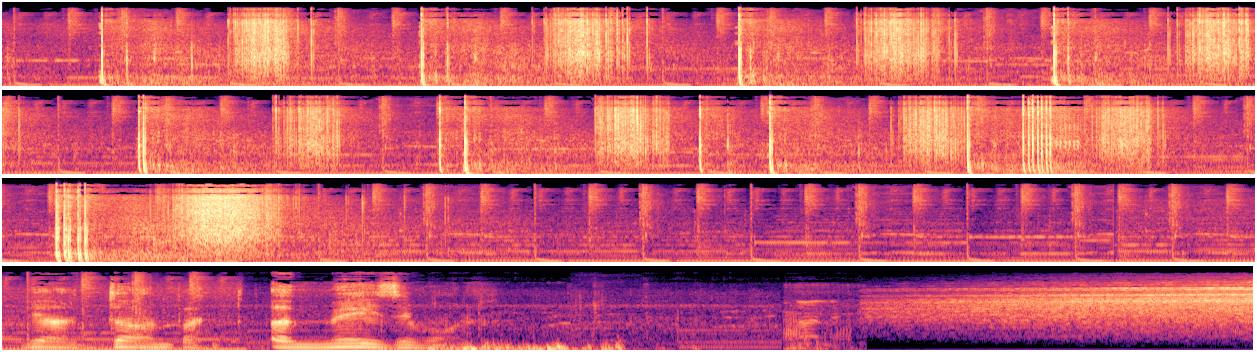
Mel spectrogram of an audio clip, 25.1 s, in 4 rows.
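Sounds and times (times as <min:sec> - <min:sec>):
fireworks hissing and crackling: 0:00.0 - 0:16.2, 0:23.0 - 0:25.0
firework bangs: 0:00.5 - 0:14.9.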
